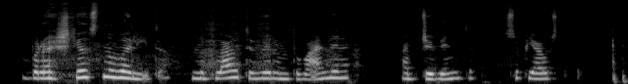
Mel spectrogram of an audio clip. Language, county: Lithuanian, Vilnius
